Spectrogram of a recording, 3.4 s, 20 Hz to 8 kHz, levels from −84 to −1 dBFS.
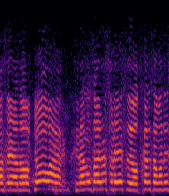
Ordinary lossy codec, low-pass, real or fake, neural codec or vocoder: none; none; real; none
